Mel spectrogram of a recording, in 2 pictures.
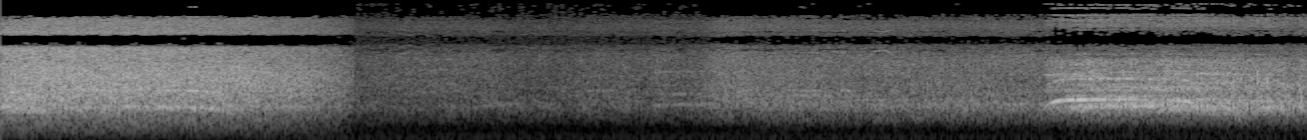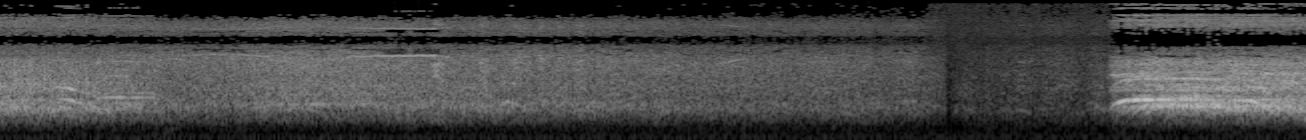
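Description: A crowd cheers loudly through a small loudspeaker.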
